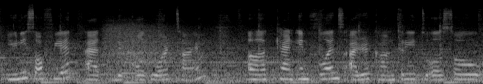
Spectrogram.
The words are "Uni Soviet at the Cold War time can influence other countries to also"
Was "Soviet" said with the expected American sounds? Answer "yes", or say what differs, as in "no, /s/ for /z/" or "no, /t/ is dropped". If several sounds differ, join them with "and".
no, /f/ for /v/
